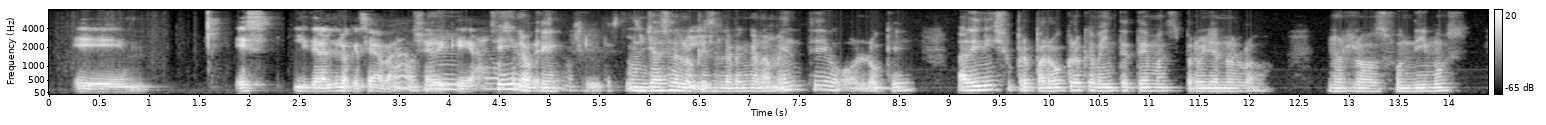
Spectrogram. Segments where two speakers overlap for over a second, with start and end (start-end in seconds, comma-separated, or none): 3.7-5.2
